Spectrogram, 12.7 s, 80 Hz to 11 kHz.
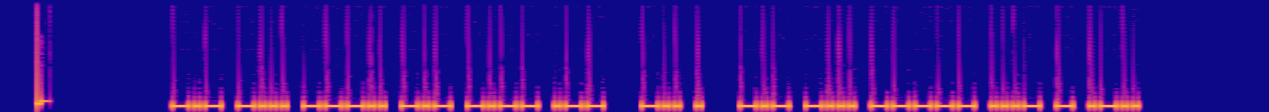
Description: Morse code, heard as a keyed tone, about 22 wpm, 700 Hz. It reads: KB8KYW DE KB0VTL
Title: USA Callsign DE Callsign 22wpm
